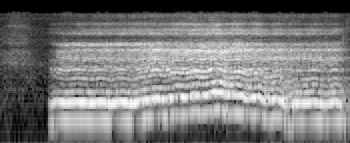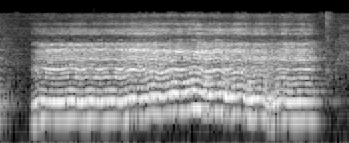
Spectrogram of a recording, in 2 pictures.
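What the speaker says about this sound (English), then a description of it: "then perhaps you can switch to humming" Two long sustained hums, each a few seconds, with the pitch rising and falling smoothly, close and steady with a short breath between.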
